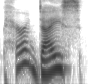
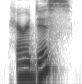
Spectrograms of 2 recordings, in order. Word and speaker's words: Paradis: He went into the is it Paradise? It's spelled without the E at the end, I think. Paradis? Paradis. Okay, maybe it's French.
